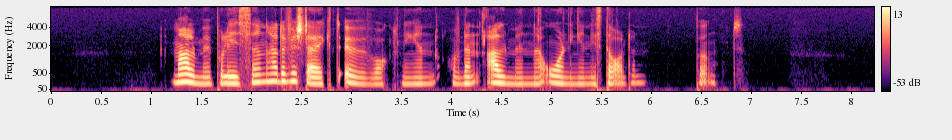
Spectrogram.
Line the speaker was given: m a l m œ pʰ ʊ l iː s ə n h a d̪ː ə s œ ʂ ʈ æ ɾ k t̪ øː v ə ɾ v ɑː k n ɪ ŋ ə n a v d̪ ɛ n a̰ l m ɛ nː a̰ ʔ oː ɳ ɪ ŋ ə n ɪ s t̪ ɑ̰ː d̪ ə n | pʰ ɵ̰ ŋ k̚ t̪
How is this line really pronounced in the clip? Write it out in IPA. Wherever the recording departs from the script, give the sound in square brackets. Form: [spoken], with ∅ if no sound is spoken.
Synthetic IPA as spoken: m a l m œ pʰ ʊ l iː s ə n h a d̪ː ə [f] œ ʂ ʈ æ ɾ k t̪ øː v ə ɾ v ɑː k n ɪ ŋ ə n a v d̪ ɛ n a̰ l m ɛ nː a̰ ʔ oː ɳ ɪ ŋ ə n ɪ s t̪ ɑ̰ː d̪ ə n | pʰ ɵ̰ ŋ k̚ t̪

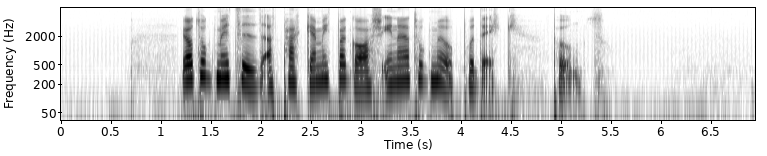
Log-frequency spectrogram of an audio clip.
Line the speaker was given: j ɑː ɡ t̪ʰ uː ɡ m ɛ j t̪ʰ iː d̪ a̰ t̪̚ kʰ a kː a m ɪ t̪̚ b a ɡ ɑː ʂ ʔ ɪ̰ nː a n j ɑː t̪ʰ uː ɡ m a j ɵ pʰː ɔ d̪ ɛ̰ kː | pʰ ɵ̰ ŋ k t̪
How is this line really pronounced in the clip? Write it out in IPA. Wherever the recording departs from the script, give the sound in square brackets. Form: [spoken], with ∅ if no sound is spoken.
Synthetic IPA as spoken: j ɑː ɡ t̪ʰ uː ɡ m ɛ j t̪ʰ iː d̪ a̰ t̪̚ [pʰ] a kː a m ɪ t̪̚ b a ɡ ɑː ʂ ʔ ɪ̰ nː a n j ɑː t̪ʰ uː ɡ m [ɛ] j ɵ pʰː ɔ d̪ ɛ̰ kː | pʰ ɵ̰ ŋ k t̪

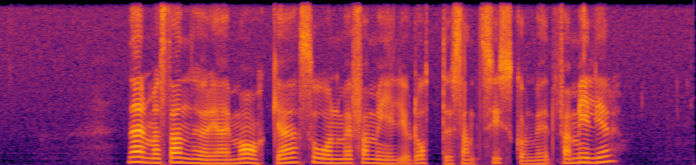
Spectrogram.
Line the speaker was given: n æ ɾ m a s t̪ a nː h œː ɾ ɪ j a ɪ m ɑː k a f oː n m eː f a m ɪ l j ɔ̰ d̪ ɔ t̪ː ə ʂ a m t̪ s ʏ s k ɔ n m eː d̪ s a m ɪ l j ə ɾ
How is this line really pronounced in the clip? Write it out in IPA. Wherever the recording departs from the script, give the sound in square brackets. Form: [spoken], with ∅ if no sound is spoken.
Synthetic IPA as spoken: n æ ɾ m a s t̪ a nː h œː ɾ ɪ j a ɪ m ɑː k a [s] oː n m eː f a m ɪ l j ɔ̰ d̪ ɔ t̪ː ə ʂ a m t̪ s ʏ s k ɔ n m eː d̪ [f] a m ɪ l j ə ɾ

